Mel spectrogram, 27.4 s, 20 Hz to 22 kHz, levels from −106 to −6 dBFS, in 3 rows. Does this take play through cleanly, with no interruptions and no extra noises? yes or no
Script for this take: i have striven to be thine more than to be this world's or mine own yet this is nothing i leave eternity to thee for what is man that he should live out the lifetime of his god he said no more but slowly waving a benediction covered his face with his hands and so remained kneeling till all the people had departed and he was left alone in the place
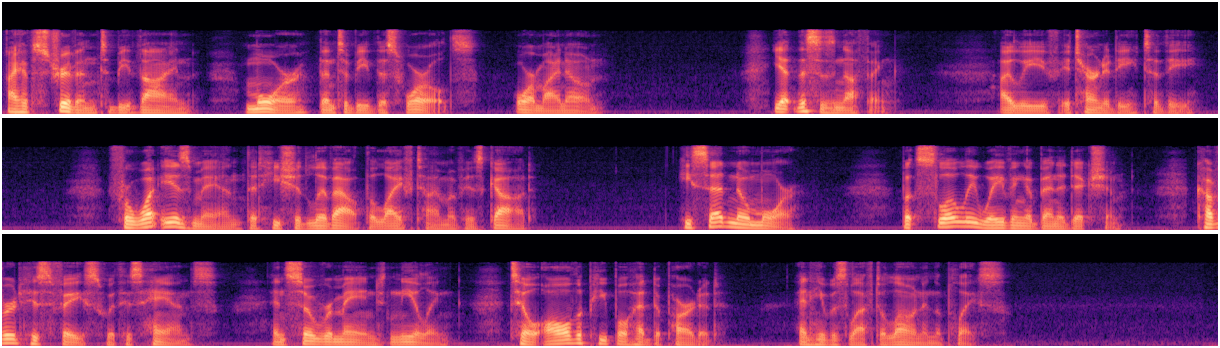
yes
